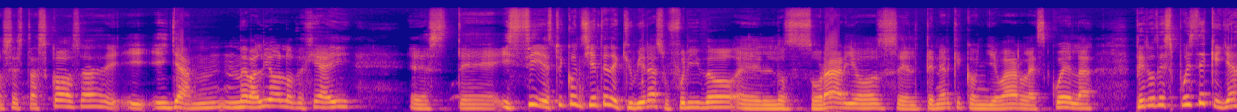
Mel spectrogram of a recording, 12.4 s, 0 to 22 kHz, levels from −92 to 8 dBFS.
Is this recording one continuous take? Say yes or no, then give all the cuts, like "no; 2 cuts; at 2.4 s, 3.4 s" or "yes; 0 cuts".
yes; 0 cuts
